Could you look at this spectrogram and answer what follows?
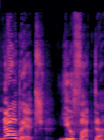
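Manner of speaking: blunt, cutting, scolding tone. Retelling how she shot down a coworker in a team meeting: imitating herself telling a coworker off. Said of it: "I laid her flat in front of".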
